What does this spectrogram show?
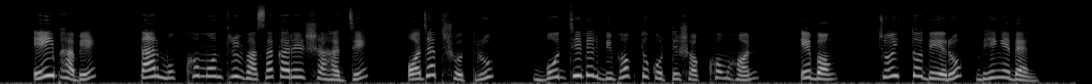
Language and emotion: Bengali, neutral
